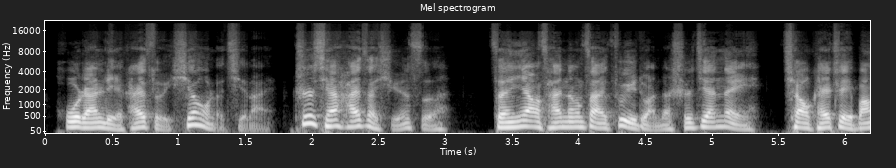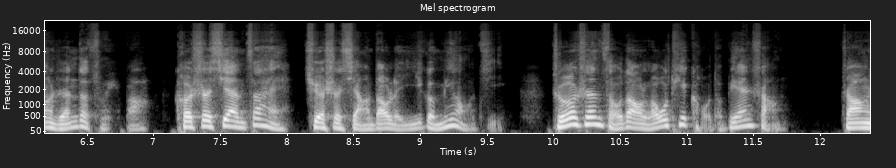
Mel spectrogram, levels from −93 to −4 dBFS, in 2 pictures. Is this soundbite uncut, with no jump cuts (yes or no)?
no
